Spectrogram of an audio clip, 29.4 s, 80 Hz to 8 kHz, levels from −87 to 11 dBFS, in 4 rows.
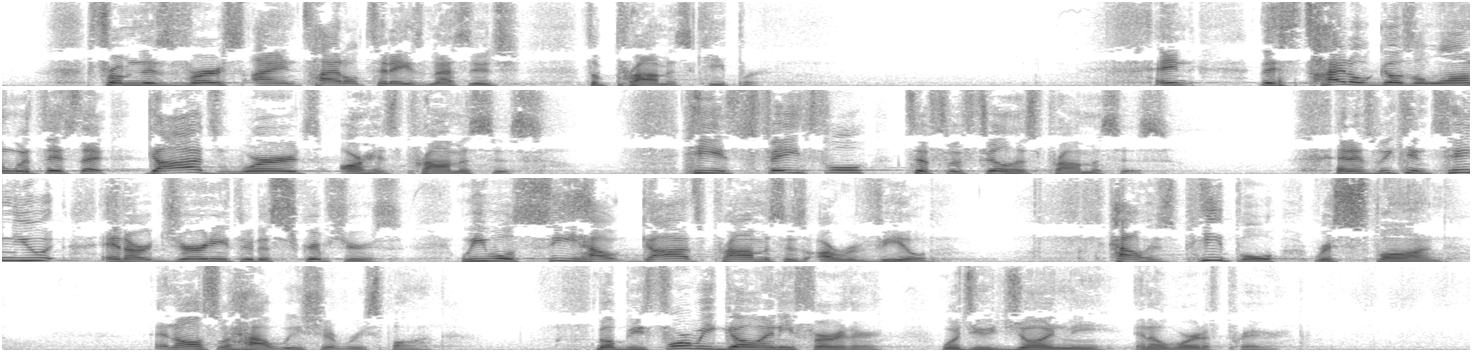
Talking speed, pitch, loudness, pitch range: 150 wpm, 155 Hz, -25 LUFS, 125-195 Hz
